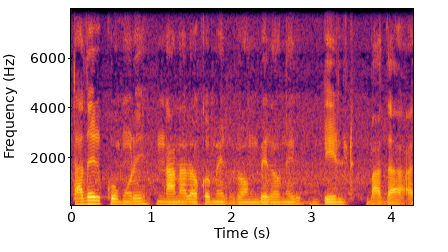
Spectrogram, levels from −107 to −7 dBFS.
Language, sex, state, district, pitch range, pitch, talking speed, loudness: Bengali, male, West Bengal, Kolkata, 105-115 Hz, 110 Hz, 125 wpm, -21 LUFS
